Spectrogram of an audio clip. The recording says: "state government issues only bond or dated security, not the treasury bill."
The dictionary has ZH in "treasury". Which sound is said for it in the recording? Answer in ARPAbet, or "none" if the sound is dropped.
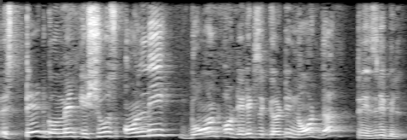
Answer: Z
